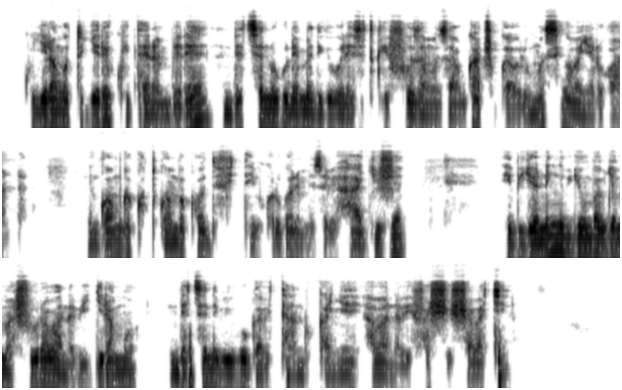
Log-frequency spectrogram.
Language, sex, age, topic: Kinyarwanda, male, 25-35, education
